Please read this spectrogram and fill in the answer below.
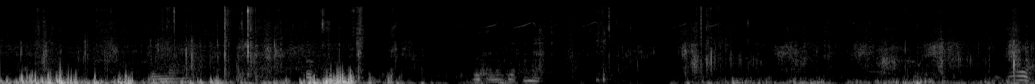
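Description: Rustling and footsteps through brush and grass, with heavy low thumps in the first second and again about three seconds in, and a few short muffled vocal sounds.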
